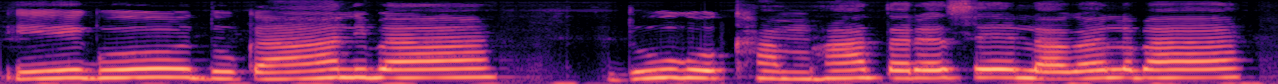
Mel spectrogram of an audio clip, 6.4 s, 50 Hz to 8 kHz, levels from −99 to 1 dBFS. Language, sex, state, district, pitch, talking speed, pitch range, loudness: Bhojpuri, female, Uttar Pradesh, Deoria, 275 Hz, 85 wpm, 255-290 Hz, -21 LUFS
